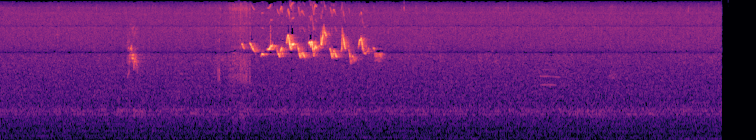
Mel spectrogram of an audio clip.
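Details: A Painted Bunting (Passerina ciris) calling for a mate gives one quick, high, sweet warbled song phrase of about two seconds, with a faint single note just before, over steady background hiss.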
